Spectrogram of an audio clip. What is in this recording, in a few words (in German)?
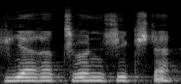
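"viarazwànzigschta" Alsatian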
